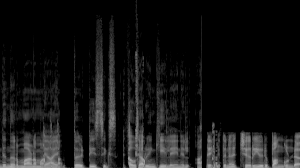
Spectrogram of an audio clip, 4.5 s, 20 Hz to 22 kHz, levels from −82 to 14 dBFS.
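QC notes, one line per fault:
0.65–0.88 s, 1.93–2.17 s, 3.18–3.31 s: frames out of order. Two adjacent blocks were played in reversed order, about 105 ms each in the first two events and 52 ms in the third. Each stretch sounds like a garbled flutter, and no time is lost.
3.02 s to end: input switched to a poorer device. After an 80 ms dropout the sound turns dull and boxy with nothing above 4.6 kHz, while the level stays about the same. A faint new noise floor, roughly 50 dB down, appears. This is likely a change to a narrower-band microphone or headset path.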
